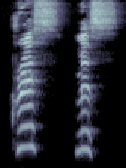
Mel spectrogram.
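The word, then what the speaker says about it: Christmas: Okay, क्रिसमस, obviously T silent हो जाएगा।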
